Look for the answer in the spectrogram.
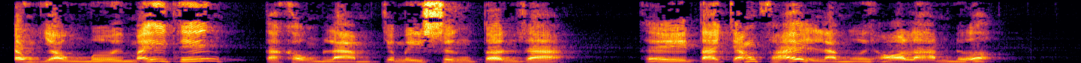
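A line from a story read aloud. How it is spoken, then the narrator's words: Murderous tone. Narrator (Vietnamese): Ông ta lại tiếp bằng một giọng đầy sát khí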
